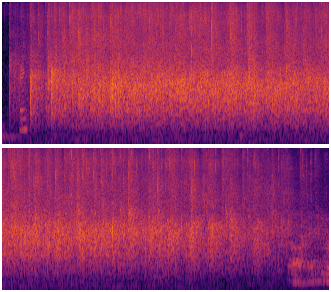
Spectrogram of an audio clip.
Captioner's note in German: Beifall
